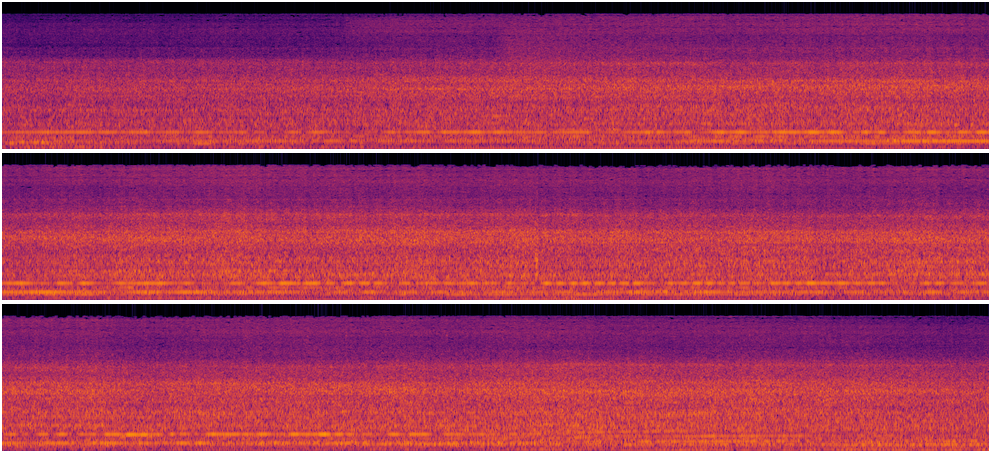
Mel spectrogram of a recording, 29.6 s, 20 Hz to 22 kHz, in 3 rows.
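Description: Class 197 diesel multiple unit pulling out of the station and running past, its underfloor diesel engines giving a steady drone over the rumble of wheels on rail. The drone's pitch shifts slightly upward near the end.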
